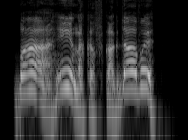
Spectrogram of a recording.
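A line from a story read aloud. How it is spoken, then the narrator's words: Joyful exclamation. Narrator (Russian): радостно вскричал фельетонист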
